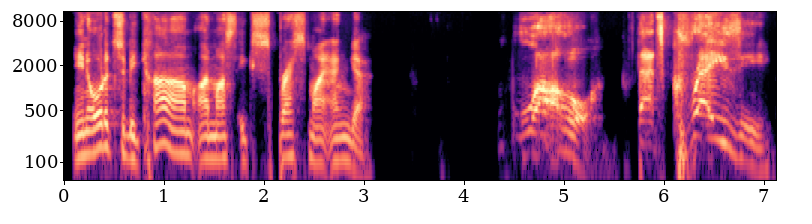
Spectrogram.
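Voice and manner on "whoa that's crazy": mock amazement. Mock amazement at own point.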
